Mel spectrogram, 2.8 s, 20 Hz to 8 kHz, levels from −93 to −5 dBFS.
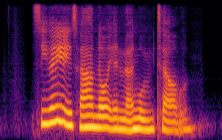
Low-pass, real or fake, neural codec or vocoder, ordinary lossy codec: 7.2 kHz; fake; codec, 16 kHz, 0.5 kbps, FreqCodec, larger model; none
